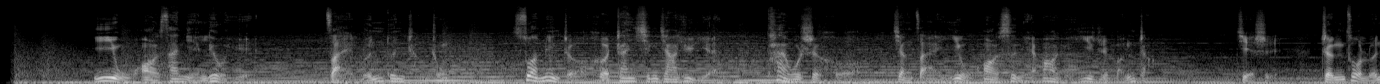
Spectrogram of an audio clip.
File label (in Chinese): 朗诵伦敦城雄浑大气配音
